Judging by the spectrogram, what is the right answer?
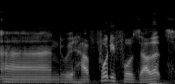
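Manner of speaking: usual speaking voice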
